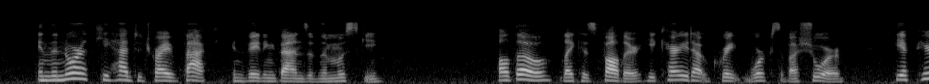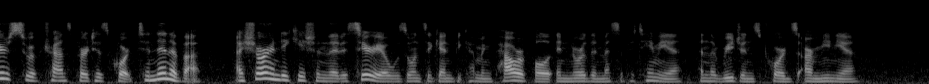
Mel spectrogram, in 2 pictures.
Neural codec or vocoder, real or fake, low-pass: codec, 16 kHz in and 24 kHz out, 1 kbps, XY-Tokenizer; fake; 7.2 kHz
